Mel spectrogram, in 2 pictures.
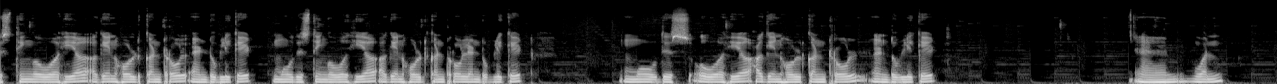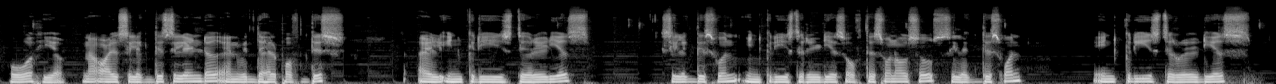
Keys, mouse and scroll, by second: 1.6-4.2 ctrl+drag, 4.2-8.1 ctrl+drag, 8.1-15.8 ctrl+drag, 15.9-25.5 drag.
